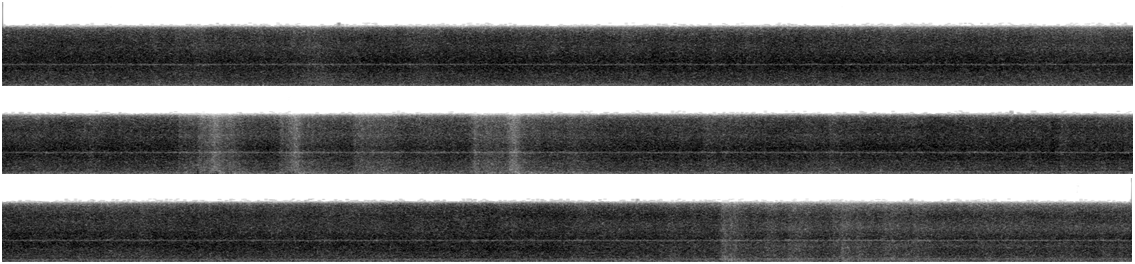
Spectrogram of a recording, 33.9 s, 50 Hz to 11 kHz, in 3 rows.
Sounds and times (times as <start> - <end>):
Waterfall: 0.0 - 33.9.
